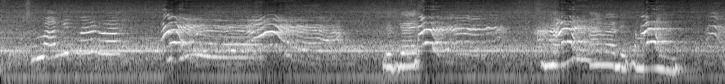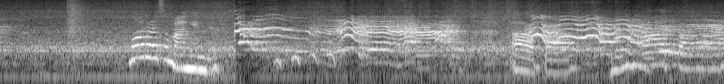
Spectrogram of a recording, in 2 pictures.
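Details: Playful Pit Bull puppies giving a run of high, wavering whines and short yelps, rising and falling in quick bursts with brief pauses, while a person talks softly in the background.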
